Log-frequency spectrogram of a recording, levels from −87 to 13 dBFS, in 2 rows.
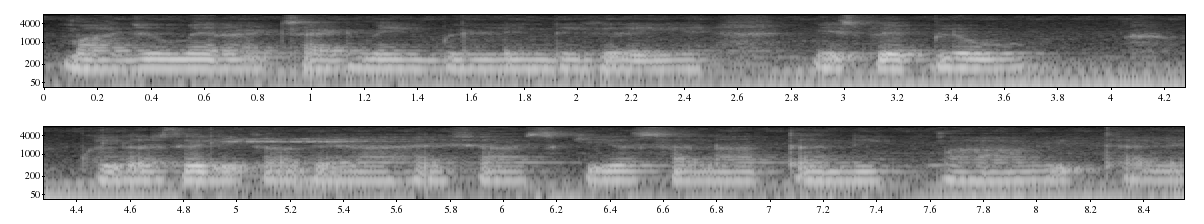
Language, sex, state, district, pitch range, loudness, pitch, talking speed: Hindi, male, Bihar, Gaya, 135-145 Hz, -17 LUFS, 140 Hz, 140 wpm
